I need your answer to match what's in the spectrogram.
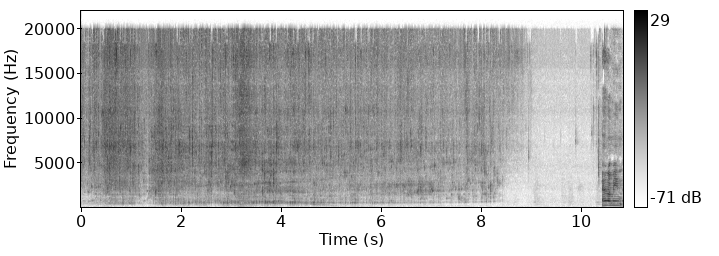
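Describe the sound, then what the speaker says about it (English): Chicken stock tipped through cheesecloth to drain, a continuous close pour and trickle that fades out near the end before a short loud clatter, with a voice talking over it. "I'm going to tip this into there and let it drain."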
